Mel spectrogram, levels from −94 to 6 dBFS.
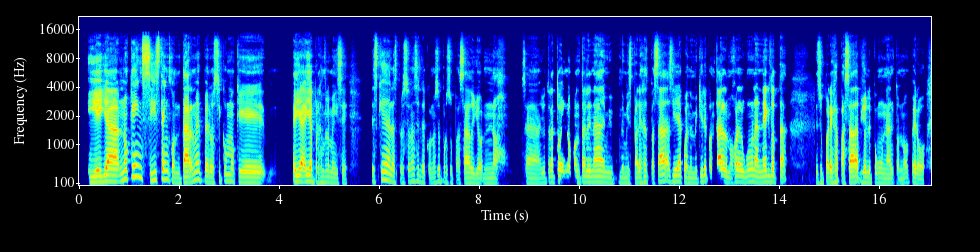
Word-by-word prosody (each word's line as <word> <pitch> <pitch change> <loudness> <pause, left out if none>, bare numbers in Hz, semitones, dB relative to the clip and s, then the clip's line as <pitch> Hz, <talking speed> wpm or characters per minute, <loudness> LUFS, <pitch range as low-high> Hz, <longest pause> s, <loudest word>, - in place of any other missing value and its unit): Y 130 0 +4
ella 145 +1 +8
no 195 +7 -1
que 255 - +3
insiste 215 -7 +6
en 195 -2 -4
contarme, 125 - +2
pero 135 -6 -6
sí - - -3
como 155 -3 -8
que 125 -1 -2 0.5
ella 140 0 +6
ella, 150 +2 +5
por - - -10
ejemplo, 130 +1 -11
me 120 - -11
dice: 105 -3 -7 0.4
"Es 150 - -3
que 190 0 -3
a 175 -2 -1
las 135 -4 -6
personas 150 +3 -8
se 155 - -12
le 125 -2 -12
conoce 115 +6 -12
por - - -16
su 110 - -12
pasado", 115 +5 -2
y 110 - -8
yo: 115 - -7
"No". 110 0 -10
O - - -16
sea, 110 -2 -10
yo 115 +1 -15
trato 130 +3 -6
de 130 - -3
no 130 0 -8
contarle 130 -1 -5
nada 130 0 -1
de 130 - -4
mi 115 -1 -15
de 120 - -16
mis 115 -3 -7
parejas 135 +3 -6
pasadas, 145 -1 +1
y 140 - -6
ella 145 0 0
cuando 120 -3 -7
me 115 - -15
quiere 145 +3 -7
contar, 145 - +2
a - - +2
lo 135 - -5
mejor, 115 +4 -4
alguna 135 +1 -3
anécdota 135 +2 +1 0.5
de - - -14
su - - -6
pareja - - 0
pasada, - - +2
yo - - -2
le - - -10
pongo 115 0 -12
un 110 -1 -12
alto, 105 -1 -10
¿no? 110 +4 -13
Pero - - -6
130 Hz, 235 wpm, -27 LUFS, 115-145 Hz, 0.5 s, ella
